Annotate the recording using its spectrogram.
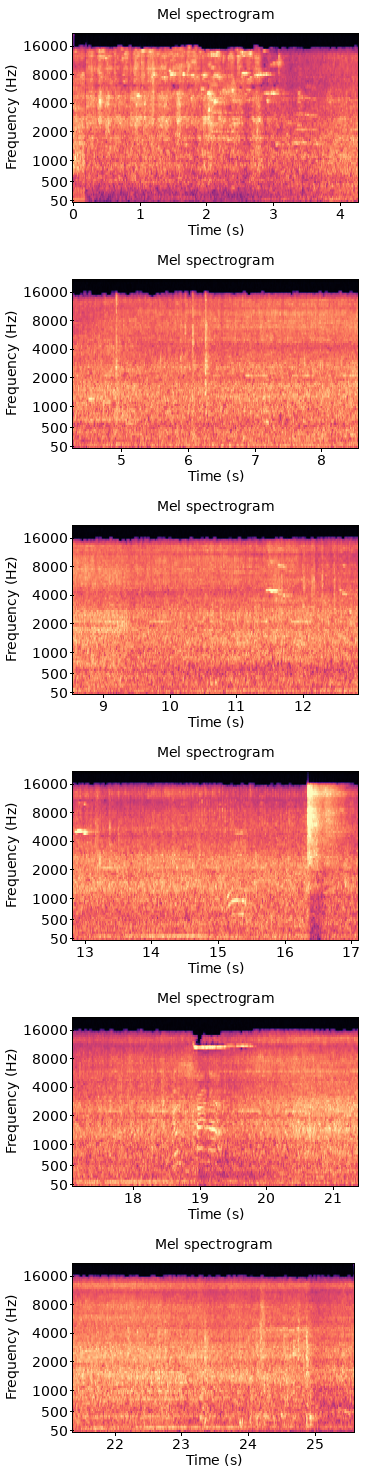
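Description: Rocks and dirt scrape and grind under a bulldozer blade.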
